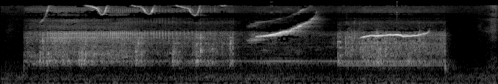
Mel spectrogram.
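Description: Dolphin signature whistles: brief, high-pitched tonal calls with two prominent rising sweeps in the second half, clear and fairly loud over a steady faint hiss.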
